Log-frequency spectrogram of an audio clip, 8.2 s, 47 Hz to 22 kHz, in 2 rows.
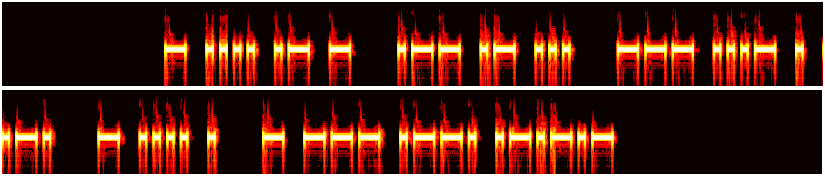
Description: Morse code, heard as a keyed tone, about 34 wpm, 700 Hz. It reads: THAT WAS OVER THE TOP.
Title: Sentences from Top 1000 Words - Review Part 2 - 35wpm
